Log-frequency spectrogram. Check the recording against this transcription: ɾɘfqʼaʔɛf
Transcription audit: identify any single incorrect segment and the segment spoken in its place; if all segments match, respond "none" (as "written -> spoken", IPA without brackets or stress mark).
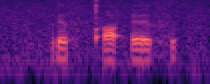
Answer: ɘ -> ɛ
